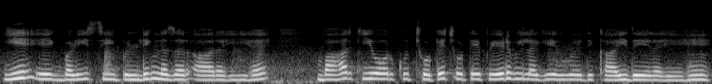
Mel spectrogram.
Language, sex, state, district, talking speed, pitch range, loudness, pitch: Hindi, male, Rajasthan, Jaipur, 195 wpm, 220-250 Hz, -13 LUFS, 230 Hz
